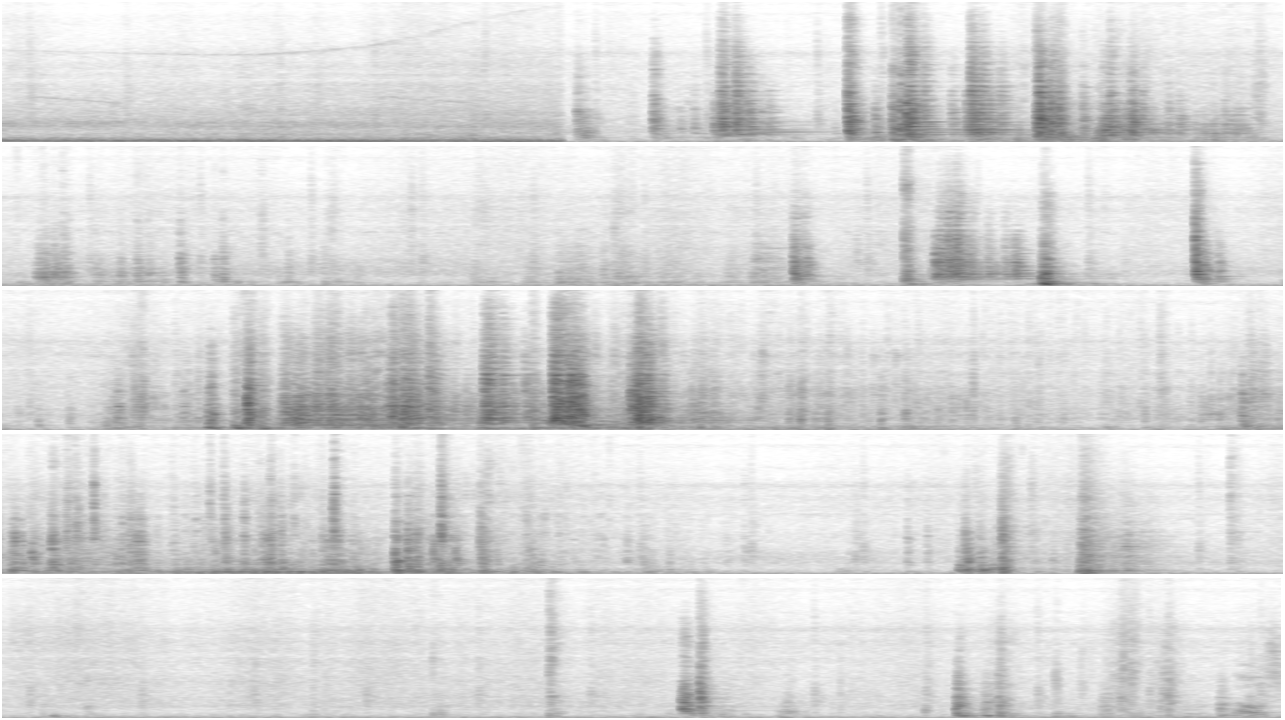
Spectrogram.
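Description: A steady low machine hum that cuts off about three seconds in, then repeated bursts of metal rattling and clattering from wheeled metal cage carts and a hand truck being moved over pavement, the loudest about halfway through.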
